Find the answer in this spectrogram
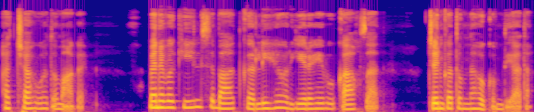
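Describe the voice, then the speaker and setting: A woman's voice: medium pitch, level tone, darkish tone, natural voice. Stern sarcastic old father of the house, read by a woman in her own voice. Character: stern older male family patriarch.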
